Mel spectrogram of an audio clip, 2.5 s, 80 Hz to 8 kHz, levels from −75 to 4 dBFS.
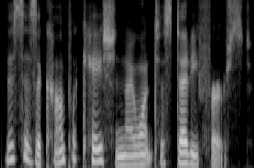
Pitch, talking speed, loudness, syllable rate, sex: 190 Hz, 210 wpm, -20 LUFS, 5.4 syllables/s, female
